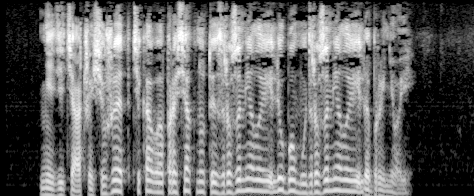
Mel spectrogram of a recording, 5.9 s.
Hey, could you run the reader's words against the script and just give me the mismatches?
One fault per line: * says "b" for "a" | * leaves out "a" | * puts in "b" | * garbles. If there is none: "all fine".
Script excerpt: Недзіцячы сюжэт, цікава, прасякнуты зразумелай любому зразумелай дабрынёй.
all fine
